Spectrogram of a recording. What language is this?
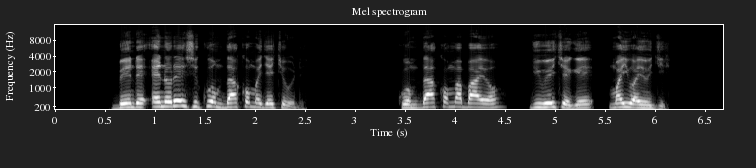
Luo (Kenya and Tanzania)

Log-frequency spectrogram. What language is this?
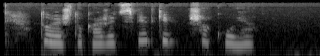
Belarusian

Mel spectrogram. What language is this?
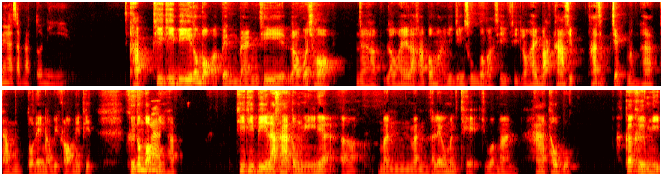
Thai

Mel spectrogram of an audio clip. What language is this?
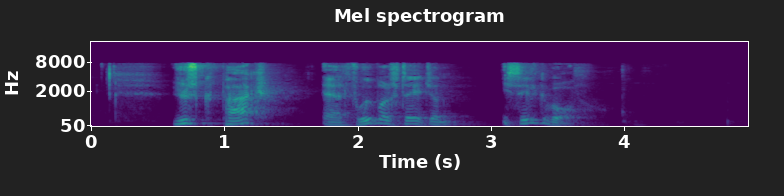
Danish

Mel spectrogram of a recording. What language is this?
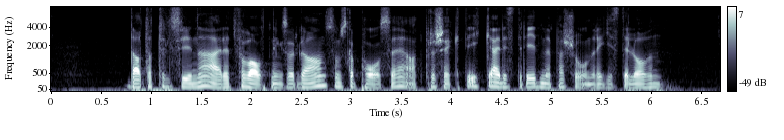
Norwegian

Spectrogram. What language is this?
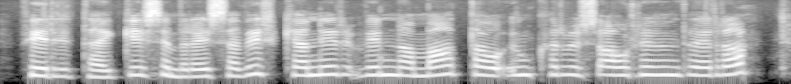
Icelandic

